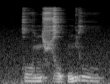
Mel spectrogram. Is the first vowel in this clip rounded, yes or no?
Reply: yes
